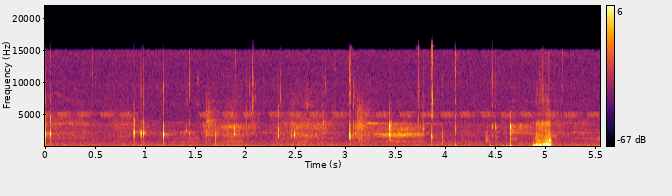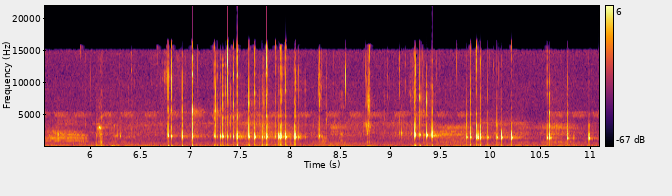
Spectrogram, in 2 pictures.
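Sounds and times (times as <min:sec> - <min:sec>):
child chewing seaweed beads: 0:00.0 - 0:11.0
short low mouth sound: 0:04.9 - 0:05.2.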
